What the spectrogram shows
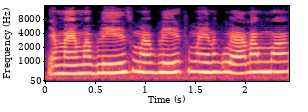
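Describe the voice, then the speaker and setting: A woman voicing a whiny teenage village girl in a cartoon, high and pleading. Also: level tone, a little fast, slight background noise. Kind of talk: cartoon voice acting.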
